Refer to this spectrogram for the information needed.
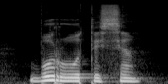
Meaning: to fight, to wrestle, to struggle, to strive
- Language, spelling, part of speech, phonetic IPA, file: Ukrainian, боротися, verb, [bɔˈrɔtesʲɐ], Uk-боротися.ogg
